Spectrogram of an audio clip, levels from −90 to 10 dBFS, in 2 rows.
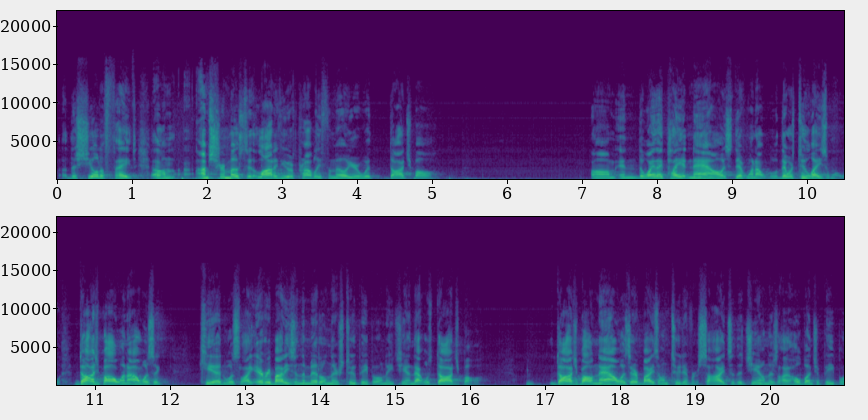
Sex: male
